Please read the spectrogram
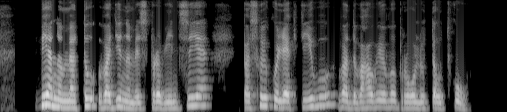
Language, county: Lithuanian, Panevėžys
